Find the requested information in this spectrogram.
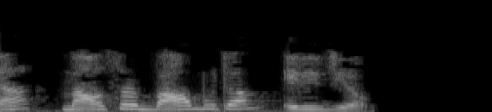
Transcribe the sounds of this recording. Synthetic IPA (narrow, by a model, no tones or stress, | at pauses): amawsɔɹbaw̃butameɹidijɔ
